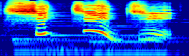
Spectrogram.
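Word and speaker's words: 七時: And the next one, 7 o'clock, we say 7時. Not 7. 7時. And the last exception is 9 o'clock. We pronounce it 9時.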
